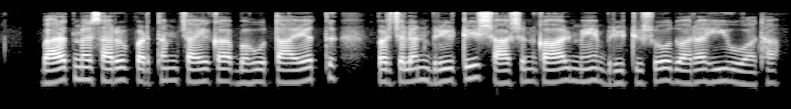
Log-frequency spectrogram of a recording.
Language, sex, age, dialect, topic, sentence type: Hindi, male, 25-30, Garhwali, agriculture, statement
